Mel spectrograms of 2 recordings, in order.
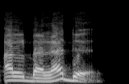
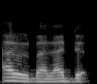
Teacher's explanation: salah satunya huruf dal, sukun, maka harus dijelaskan qalqalahnya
